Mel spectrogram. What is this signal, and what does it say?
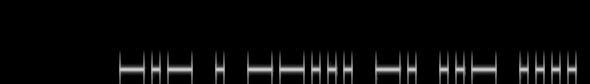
Morse code, heard as a keyed tone, about 15 wpm, 700 Hz. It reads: KE7NUH
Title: USA Call Signs Repeated 3x 15wpm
